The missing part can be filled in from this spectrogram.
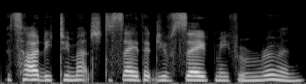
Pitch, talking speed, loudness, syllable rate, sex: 195 Hz, 235 wpm, -18 LUFS, 5.1 syllables/s, female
